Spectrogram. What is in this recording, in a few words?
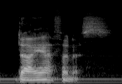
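"diaphanous", US English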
